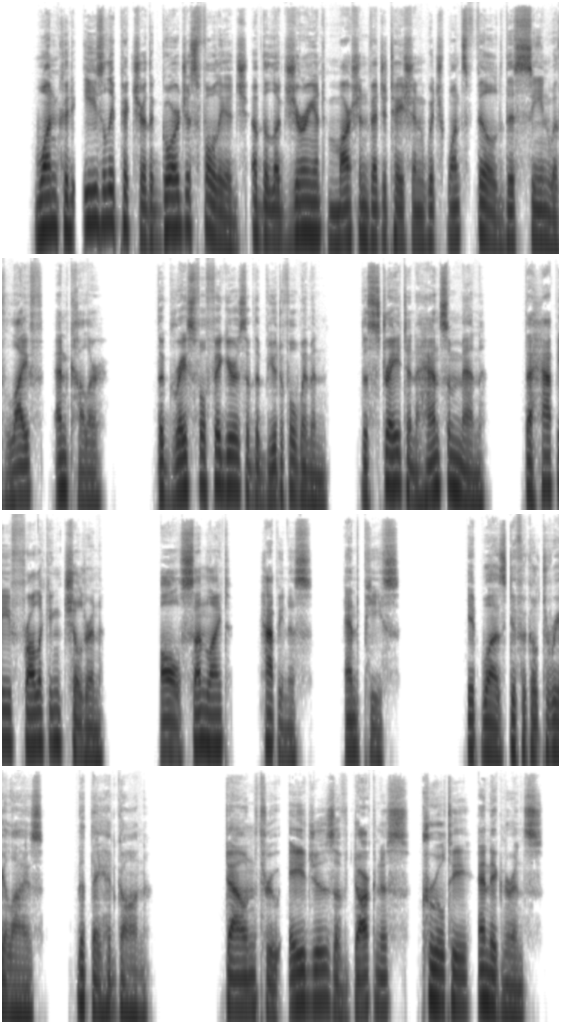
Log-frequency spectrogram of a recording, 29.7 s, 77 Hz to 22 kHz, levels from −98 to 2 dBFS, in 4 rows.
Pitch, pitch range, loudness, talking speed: 105 Hz, 95-120 Hz, -21 LUFS, 120 wpm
